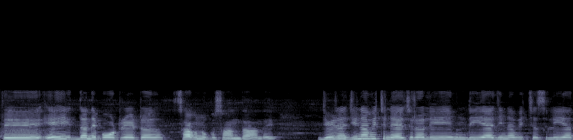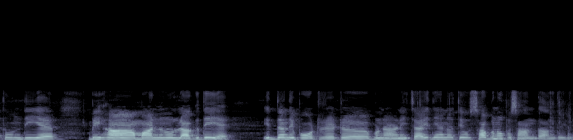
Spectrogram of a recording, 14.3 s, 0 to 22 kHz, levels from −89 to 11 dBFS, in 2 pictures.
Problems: constant background noise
